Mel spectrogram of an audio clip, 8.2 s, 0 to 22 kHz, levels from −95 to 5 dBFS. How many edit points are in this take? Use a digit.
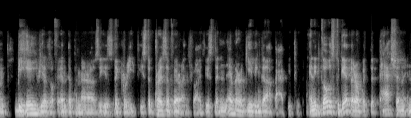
1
